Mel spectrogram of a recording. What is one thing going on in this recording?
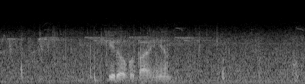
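A second man answers quietly.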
